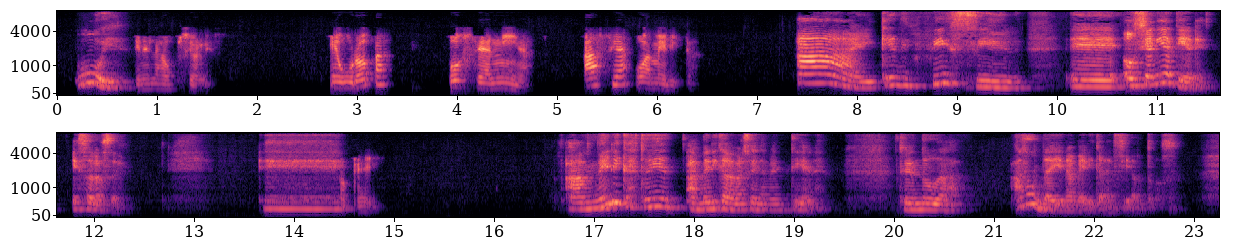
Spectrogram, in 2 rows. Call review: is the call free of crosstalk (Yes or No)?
Yes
